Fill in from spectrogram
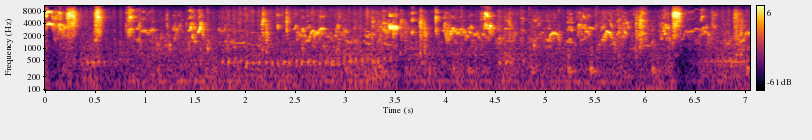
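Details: Budgerigars singing and chirping, several birds together: a busy stream of short high chirps and squawky notes with occasional wing flaps.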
